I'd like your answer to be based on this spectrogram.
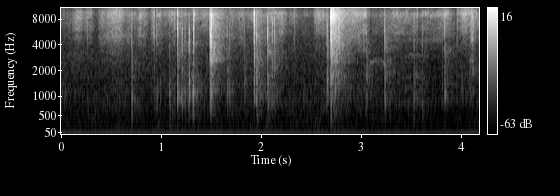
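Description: Fingertips and nails scratch and crinkle the glossy black-and-gold plastic wrapper of a sealed, flat, full Nestlé Alpino Black Top chocolate bar lying on pink fabric. The result is a quiet, bright, hissing crinkle with sharp, crackly snaps scattered irregularly throughout, the loudest near the middle and toward the end.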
